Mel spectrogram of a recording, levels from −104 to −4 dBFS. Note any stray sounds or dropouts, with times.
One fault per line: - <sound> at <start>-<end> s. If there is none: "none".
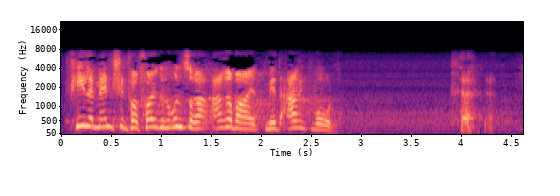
- laugh at 3.9-4.4 s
